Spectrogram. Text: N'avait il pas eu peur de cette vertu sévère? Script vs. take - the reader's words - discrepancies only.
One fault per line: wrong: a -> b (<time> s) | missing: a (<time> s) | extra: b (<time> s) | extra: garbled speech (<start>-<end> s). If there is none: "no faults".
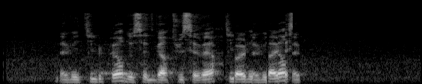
missing: pas (1.0 s)
extra: garbled speech (2.2-3.0 s)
